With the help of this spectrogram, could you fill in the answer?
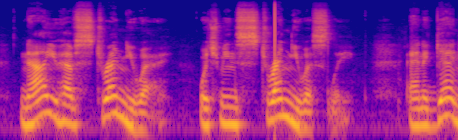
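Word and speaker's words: strenue: what we do is drop the us ending and add a long e now you have strenuae which means strenuously and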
